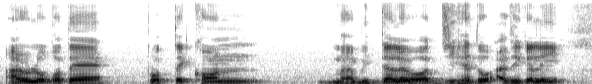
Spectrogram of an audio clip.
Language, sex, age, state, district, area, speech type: Assamese, male, 60+, Assam, Morigaon, rural, spontaneous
